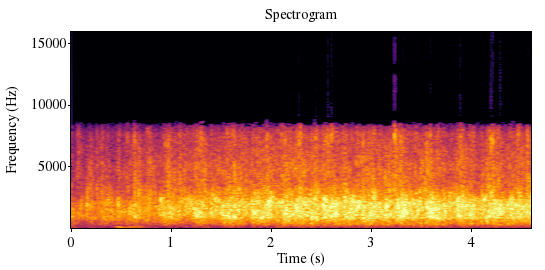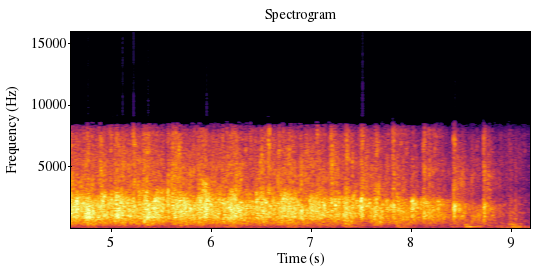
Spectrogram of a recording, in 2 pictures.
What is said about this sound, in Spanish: y bueno, pues la recibimos con ese fuerte aplauso.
